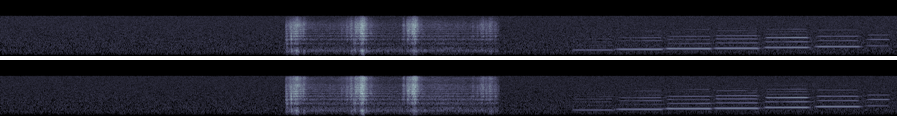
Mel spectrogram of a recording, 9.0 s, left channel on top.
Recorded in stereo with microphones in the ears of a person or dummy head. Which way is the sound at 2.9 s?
35° right (ahead or behind).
